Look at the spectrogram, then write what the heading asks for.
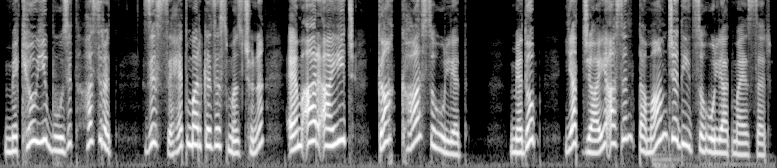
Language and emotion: Kashmiri, surprised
